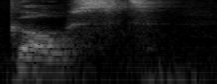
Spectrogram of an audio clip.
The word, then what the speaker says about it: ghost: how about the word ghost this is a tricky part it has a g h in the front isn't that silly and then we have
